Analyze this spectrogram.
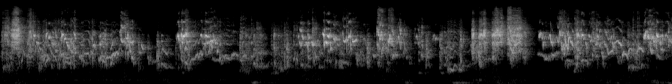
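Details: Happy budgies chirping and chattering as pets, a busy stream of raspy squawks, quick chirps and warbled notes in short bursts separated by brief gaps.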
